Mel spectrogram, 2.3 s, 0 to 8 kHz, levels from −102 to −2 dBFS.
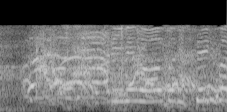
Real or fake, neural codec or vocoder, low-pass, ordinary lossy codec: real; none; 7.2 kHz; AAC, 16 kbps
